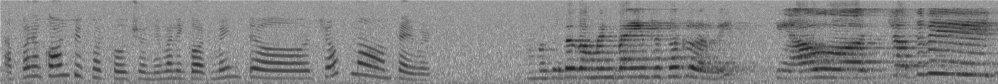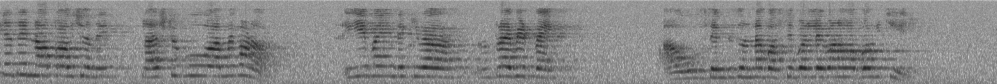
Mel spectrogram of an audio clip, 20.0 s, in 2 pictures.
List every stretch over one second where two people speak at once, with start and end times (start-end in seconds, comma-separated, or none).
none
